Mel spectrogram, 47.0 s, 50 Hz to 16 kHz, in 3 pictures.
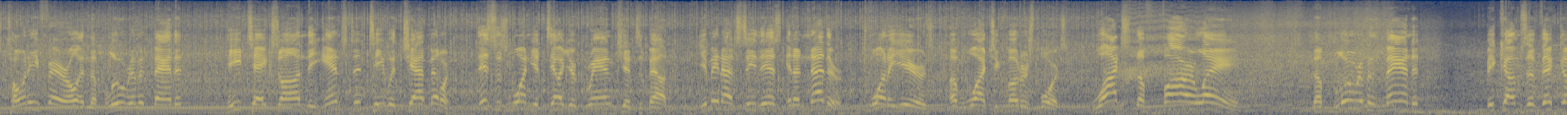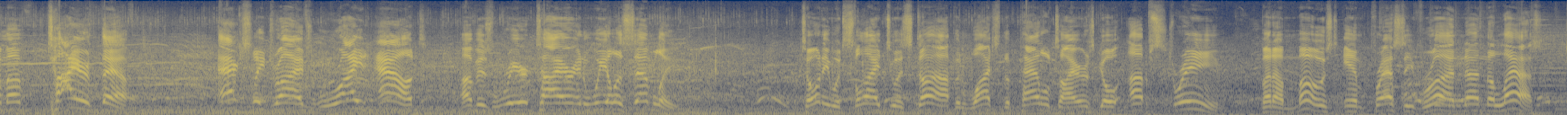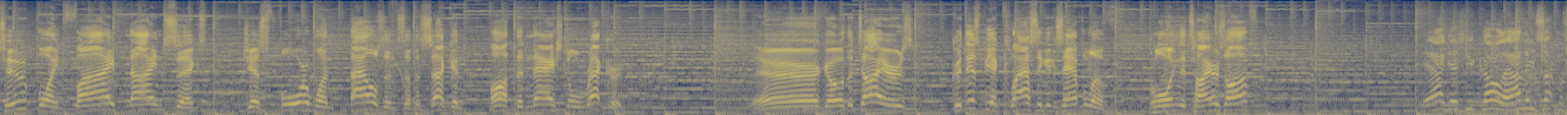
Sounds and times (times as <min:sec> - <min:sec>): Speech: 0:00.0 - 0:12.4, 0:13.2 - 0:14.2, 0:14.9 - 0:17.0, 0:17.9 - 0:22.4, 0:23.7 - 0:37.6, 0:38.9 - 0:43.9, 0:45.6 - 0:47.0
Music: 0:15.3 - 0:26.8, 0:29.6 - 0:47.0.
